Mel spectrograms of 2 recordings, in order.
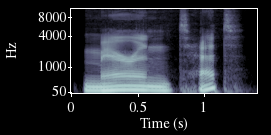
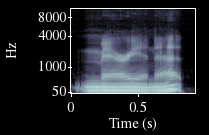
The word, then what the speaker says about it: Marinette: Marinette, not marionette.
